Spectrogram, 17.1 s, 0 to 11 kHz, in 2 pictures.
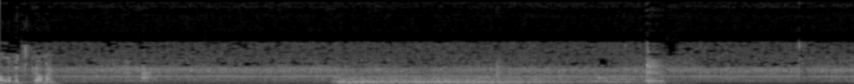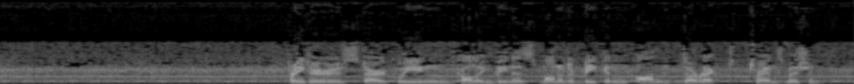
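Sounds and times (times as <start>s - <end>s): high electronic hum: 0.0s - 17.0s
mechanical whirring: 3.0s - 17.0s
low steady tone: 8.2s - 17.0s.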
